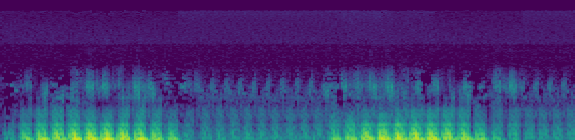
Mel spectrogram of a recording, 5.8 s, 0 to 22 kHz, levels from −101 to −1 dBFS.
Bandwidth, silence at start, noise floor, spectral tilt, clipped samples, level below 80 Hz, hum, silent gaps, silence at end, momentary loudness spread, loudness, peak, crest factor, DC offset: 2.1 kHz; 0.2 s; -48 dBFS; -12.5 dB/octave; under 0.1%; -20 dBFS; none; none; 0.6 s; 18 LU; -22 LUFS; -2 dBFS; 16 dB; under 0.1%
